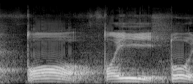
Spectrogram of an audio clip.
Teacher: Cuman bedanya kalau si to ini dari segi sifat bedanya, ya, karakter. Kalau si to karakternya tebal dikarenakan punya sifat itbaq dan isti'la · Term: huruf to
